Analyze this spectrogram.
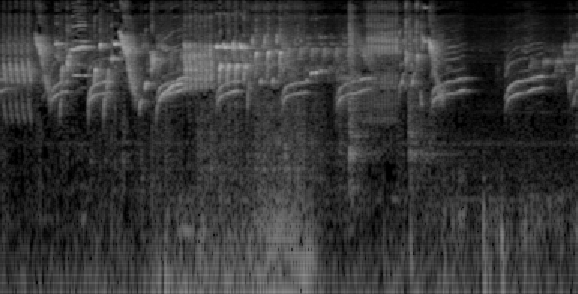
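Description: Caged finch singing: a fast, twittering song of rapid trills and repeated downward-hooked chirps, with a short pause a little after six seconds in.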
